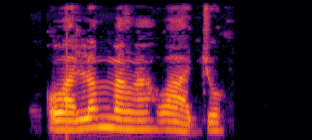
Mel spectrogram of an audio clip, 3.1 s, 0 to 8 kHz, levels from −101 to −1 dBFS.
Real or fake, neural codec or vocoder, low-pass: real; none; 7.2 kHz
